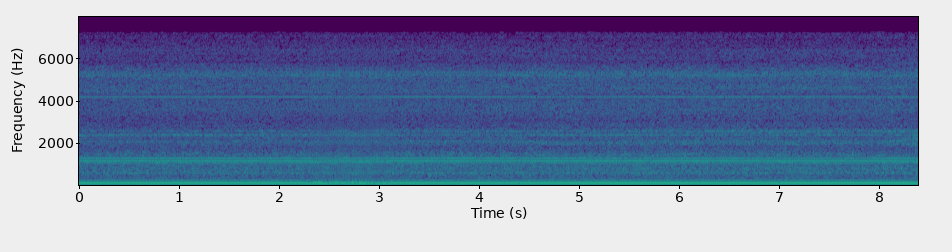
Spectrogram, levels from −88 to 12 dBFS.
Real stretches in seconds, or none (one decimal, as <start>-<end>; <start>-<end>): 0.0-2.3; 3.1-8.4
